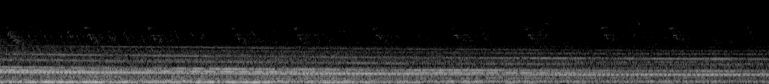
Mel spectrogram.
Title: Delta Airlines Airbus A320-212 N351NW DL2689 RDU-DTW (FOPP whistling sound) (Stabilized) (5-11-2023)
